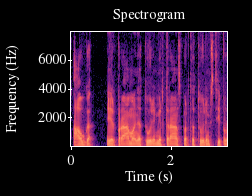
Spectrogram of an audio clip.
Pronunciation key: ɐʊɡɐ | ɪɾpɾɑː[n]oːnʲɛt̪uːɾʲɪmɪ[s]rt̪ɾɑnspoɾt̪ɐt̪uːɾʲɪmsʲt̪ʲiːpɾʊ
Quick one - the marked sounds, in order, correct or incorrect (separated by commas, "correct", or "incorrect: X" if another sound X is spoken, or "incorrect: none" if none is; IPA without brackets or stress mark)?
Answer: incorrect: m, incorrect: none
